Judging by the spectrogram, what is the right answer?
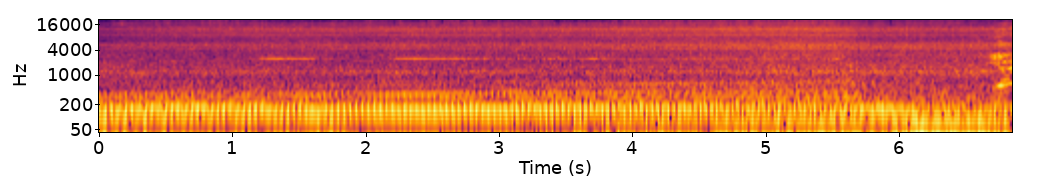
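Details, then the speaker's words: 1995 SN95 Mustang, light acceleration while driving: a thin, high whistle rides over the steady engine drone and fades as the throttle changes. Owner suspects the throttle body; unconfirmed. "okay guys I don't know if you can hear it but when I accelerate lightly you can hear my throttle body whistle well I think it's a throttle body"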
